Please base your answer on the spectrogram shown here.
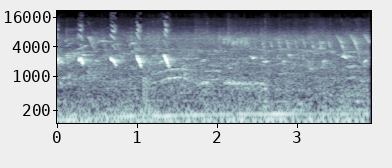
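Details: Greater green leafbird giving four sharp, downslurred chirps about a third of a second apart, then quieter faint notes, over a steady low hum.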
